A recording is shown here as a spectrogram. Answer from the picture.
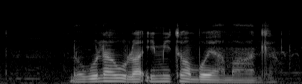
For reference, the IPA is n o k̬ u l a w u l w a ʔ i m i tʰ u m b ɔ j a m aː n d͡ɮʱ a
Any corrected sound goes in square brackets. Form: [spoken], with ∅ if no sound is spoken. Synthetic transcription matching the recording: n o k̬ u l a w u l w a ʔ i m i tʰ [ɔ] m b ɔ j a m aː n d͡ɮʱ a

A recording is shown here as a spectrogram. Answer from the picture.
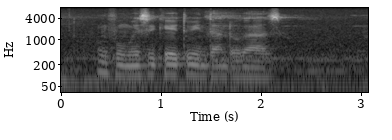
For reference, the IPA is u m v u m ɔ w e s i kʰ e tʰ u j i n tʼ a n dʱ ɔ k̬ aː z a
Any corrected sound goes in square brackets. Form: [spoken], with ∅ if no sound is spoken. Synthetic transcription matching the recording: u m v u m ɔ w e s i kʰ e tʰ u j i n tʼ a n dʱ ɔ k̬ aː z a

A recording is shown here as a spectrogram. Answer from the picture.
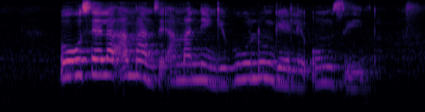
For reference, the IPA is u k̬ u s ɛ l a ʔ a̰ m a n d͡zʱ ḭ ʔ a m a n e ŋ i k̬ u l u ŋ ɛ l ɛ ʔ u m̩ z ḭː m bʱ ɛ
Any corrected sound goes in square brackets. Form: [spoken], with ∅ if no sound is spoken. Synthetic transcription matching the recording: u k̬ u s ɛ l a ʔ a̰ m a n d͡zʱ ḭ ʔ a m a n e ŋ i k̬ u l u ŋ ɛ l ɛ ʔ u m̩ z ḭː m bʱ [a]

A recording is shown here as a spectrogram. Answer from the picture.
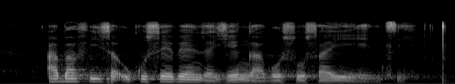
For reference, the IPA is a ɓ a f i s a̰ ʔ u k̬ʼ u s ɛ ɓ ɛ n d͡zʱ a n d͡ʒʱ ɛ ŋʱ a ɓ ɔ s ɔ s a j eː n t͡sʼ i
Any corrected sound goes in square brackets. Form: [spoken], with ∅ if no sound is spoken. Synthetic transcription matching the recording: a ɓ a f i s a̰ ʔ u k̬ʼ u s ɛ ɓ ɛ n d͡zʱ a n d͡ʒʱ ɛ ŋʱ a ɓ ɔ s ɔ s a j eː n t͡sʼ i

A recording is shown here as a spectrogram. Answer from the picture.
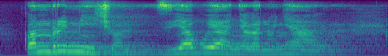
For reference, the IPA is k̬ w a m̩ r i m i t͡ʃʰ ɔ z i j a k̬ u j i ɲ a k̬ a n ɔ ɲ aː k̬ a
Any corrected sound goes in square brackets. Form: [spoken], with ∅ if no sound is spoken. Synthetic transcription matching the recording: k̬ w a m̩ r i m i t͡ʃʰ ɔ z i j a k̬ u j [a] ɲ a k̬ a n ɔ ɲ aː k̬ a

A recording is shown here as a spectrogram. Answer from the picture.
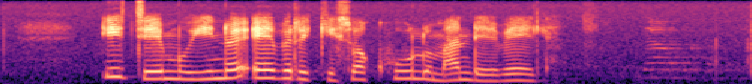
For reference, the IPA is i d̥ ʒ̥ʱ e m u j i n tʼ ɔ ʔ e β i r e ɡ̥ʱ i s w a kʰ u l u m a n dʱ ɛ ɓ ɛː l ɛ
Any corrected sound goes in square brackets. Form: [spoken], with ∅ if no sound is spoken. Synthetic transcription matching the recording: i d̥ ʒ̥ʱ e m u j i n tʼ ɔ ʔ e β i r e ɡ̥ʱ i s w a kʰ u l u m a n dʱ ɛ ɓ ɛː l ɛ

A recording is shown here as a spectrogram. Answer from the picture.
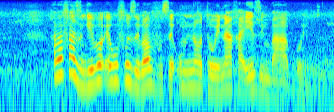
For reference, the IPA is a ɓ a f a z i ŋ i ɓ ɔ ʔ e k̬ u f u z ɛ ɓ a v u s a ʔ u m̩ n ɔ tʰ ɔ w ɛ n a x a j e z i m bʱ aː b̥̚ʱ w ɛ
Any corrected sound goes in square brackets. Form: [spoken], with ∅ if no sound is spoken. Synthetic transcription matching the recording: a ɓ a f a z i ŋ i ɓ ɔ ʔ e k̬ u f u z ɛ ɓ a v u s [ɛ] ʔ u m̩ n ɔ tʰ ɔ w ɛ n a x a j e z i m bʱ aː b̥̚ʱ w ɛ

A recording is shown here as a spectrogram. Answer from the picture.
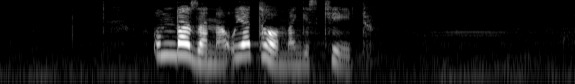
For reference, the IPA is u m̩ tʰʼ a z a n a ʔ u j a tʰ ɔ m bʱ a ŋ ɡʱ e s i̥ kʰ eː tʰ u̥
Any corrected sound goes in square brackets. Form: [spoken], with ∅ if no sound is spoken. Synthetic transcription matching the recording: u m̩ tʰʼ a z a n a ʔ u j a tʰ ɔ m bʱ a ŋ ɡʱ e s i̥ kʰ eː tʰ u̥

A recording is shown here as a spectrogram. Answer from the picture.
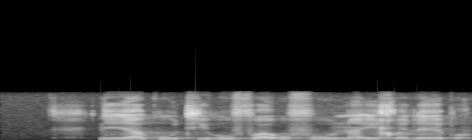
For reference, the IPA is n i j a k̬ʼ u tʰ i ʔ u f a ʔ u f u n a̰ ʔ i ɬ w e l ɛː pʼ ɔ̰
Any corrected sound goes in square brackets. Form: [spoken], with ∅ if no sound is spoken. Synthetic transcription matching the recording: n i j a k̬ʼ u tʰ i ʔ u f a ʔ u f u n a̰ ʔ i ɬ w [ɛ] l ɛː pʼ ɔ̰

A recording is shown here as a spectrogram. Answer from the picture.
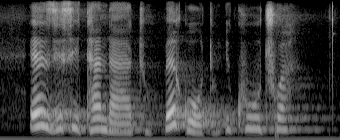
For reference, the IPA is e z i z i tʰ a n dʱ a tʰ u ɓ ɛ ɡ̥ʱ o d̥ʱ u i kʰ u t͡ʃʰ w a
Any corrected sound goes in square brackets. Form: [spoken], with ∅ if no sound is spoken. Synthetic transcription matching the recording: e z i [s] i tʰ a n dʱ a tʰ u ɓ ɛ ɡ̥ʱ o d̥ʱ u i kʰ [uː] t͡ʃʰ w a

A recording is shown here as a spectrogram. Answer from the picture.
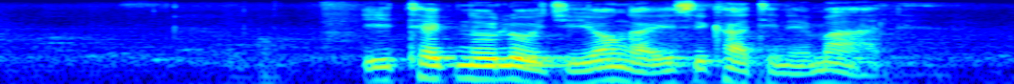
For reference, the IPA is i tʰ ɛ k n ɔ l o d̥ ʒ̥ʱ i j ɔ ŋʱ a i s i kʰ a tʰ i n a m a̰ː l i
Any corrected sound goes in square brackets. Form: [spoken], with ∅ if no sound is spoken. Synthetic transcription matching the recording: i tʰ ɛ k n ɔ l o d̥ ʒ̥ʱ i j ɔ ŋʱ a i s i kʰ a tʰ i n [ɛ] m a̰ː l i

